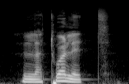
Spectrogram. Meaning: 1. toilet 2. the toilet, lavatory 3. routine of grooming or cleaning
- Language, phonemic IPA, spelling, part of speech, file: French, /twa.lɛt/, toilette, noun, Fr-toilette.ogg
